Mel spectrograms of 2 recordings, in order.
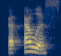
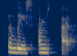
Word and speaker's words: Elise: say oh my god Ellis I'm sorry Elise Elise, I'm so sorry. I was wrong. I said your name wrong.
